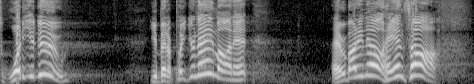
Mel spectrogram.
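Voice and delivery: high, loud mock territorial claim; loud playful warning. Real, not acted. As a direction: warn coworkers off your pizza. Office pizza comic warning.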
